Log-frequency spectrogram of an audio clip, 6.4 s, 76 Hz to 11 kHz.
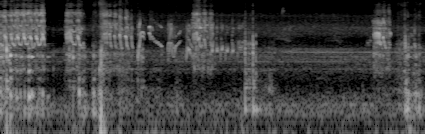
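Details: Eastern bluebird nestling at the nest begging for food, 25 June 2022, 9:10 am; dense bursts of loud, harsh, layered high calls crowd together, then a pause and a final burst near the end.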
